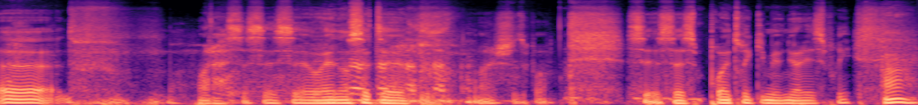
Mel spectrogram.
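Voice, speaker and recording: A man's fairly low, somewhat breathy voice at a fairly slow pace, with ordinary pitch variation and long, frequent pauses. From Geneva, Switzerland. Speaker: rock singer and keyboardist. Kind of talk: casual radio interview.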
